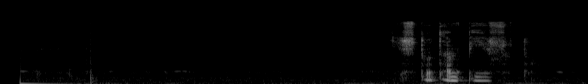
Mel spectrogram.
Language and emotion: Russian, sad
